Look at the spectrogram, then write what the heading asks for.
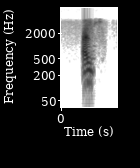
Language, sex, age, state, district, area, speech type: Kannada, male, 30-45, Karnataka, Chitradurga, urban, conversation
